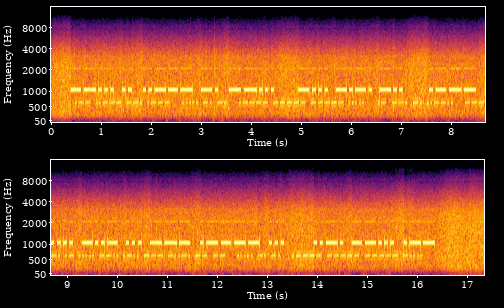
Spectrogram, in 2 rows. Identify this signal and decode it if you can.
Morse code, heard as two keyed tones, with radio static. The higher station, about 20 wpm, 1050 Hz: 7I2N7 BCD JHXSO1S F7W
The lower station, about 35 wpm, 640 Hz: W2GJ 5NN 1005 AGN? 9A5ZLO/MM 5NN 1006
